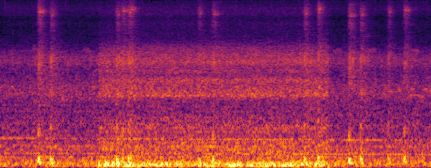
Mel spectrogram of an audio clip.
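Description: A train rumbles louder and hollower while crossing a bridge.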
